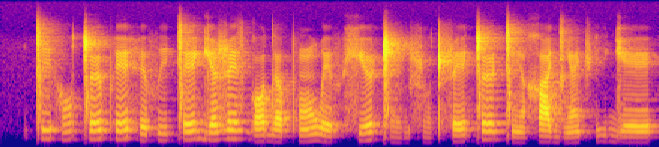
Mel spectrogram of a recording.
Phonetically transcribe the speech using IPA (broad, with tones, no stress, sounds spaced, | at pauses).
ǀ i˧ h ɔ̤˧˥ ǀ ø˧˥ pʰ e˧˥ h ɪ˩ f i˩ ǀ e˧˥ ɡʲ ɛ˧˥ ʐ e˥ z ɡ ɔ˩˧ d ɐ˩ pʰ õ˩˧ w e˩ f xʲ ø˧˥ ǁ ɛ̤˩ ɡ ʂ ɔ̤˩ t ʂ e˧˥ ǀ ø˥ ǀ ĩ˩ χ a˧ d͡ʑ ɛ̃˩˧ t͡ʃʼ i̤˥ ɡʲ e˧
